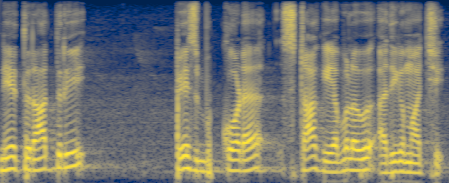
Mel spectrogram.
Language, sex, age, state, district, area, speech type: Tamil, male, 45-60, Tamil Nadu, Viluppuram, rural, read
